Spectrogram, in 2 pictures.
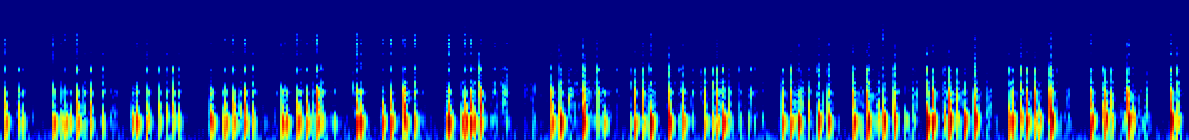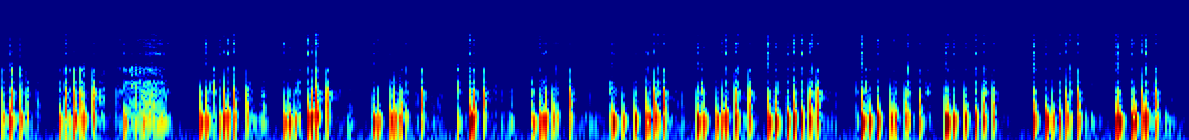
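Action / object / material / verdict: tap / EVA foam hard-shell zippered case / EVA foam / none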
